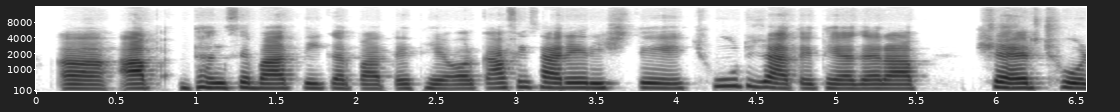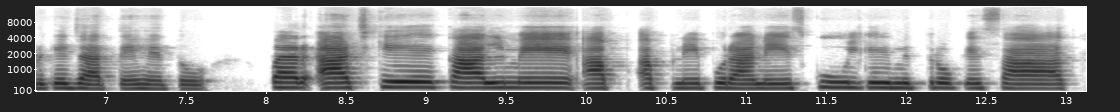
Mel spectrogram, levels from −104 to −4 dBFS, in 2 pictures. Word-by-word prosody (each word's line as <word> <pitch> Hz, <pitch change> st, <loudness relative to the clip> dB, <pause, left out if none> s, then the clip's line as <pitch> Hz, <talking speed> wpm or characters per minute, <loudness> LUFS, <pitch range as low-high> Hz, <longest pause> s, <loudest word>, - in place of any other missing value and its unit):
अ, -, -, -2 dB
आप 180 Hz, +2 st, +2 dB, 0.2 s
ढंग 205 Hz, -2 st, +2 dB
से 215 Hz, +2 st, -1 dB
बात 195 Hz, 0 st, +2 dB
नहीं 190 Hz, -1 st, -1 dB
कर 190 Hz, -1 st, -3 dB
पाते 180 Hz, +1 st, -3 dB
थे 180 Hz, -1 st, -4 dB
और 180 Hz, +1 st, -3 dB
काफ़ी 210 Hz, +4 st, -2 dB
सारे 210 Hz, -1 st, +2 dB
रिश्ते 200 Hz, -1 st, -2 dB
छूट 280 Hz, 0 st, -4 dB
जाते 190 Hz, -4 st, +1 dB
थे 185 Hz, -, -1 dB
अगर 180 Hz, 0 st, -1 dB
आप 180 Hz, 0 st, 0 dB, 0.4 s
शहर 205 Hz, -3 st, +5 dB
छोड़ 205 Hz, -1 st, 0 dB
के 200 Hz, +1 st, +1 dB
जाते 175 Hz, -2 st, -1 dB
हैं 175 Hz, -2 st, -3 dB
तो। 170 Hz, -1 st, -6 dB, 0.4 s
पर 215 Hz, -1 st, +4 dB
आज 215 Hz, +1 st, +5 dB
के 230 Hz, 0 st, +5 dB
काल 215 Hz, -1 st, +5 dB
में 215 Hz, -1 st, +1 dB
आप 195 Hz, 0 st, +1 dB
अपने 195 Hz, 0 st, -4 dB
पुराने 190 Hz, -1 st, 0 dB
स्कूल 220 Hz, +3 st, -3 dB
के 215 Hz, 0 st, +2 dB
मित्रों 205 Hz, 0 st, -1 dB
के 195 Hz, 0 st, -5 dB
साथ, 185 Hz, -2 st, 0 dB
195 Hz, 170 wpm, -25 LUFS, 185-210 Hz, 0.4 s, शहर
